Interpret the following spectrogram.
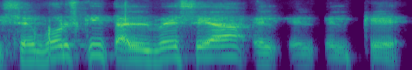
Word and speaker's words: Przeworski: El nombre se escribe raro, Adam, pero Przeworski, que empieza con PRZ, Przeworski, polaco que estudió en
